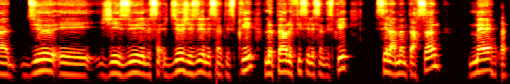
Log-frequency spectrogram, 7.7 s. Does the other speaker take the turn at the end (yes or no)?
no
